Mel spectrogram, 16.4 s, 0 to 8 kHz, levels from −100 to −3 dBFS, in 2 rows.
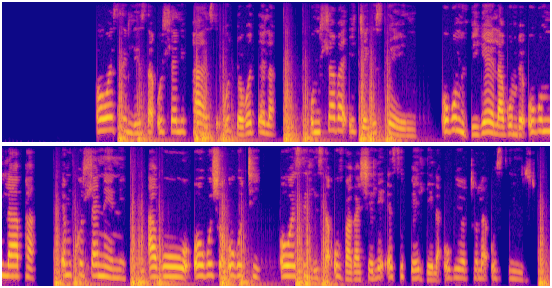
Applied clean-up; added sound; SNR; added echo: none; Knock; 6 dB; none.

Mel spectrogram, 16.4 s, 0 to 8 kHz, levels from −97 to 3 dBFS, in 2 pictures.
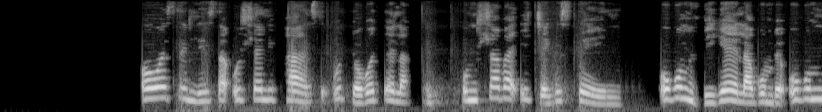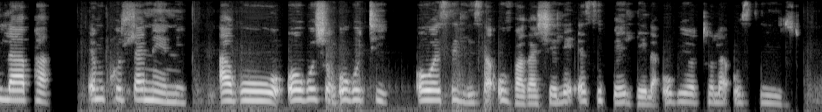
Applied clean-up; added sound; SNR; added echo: neural separator model SepFormer DNS4.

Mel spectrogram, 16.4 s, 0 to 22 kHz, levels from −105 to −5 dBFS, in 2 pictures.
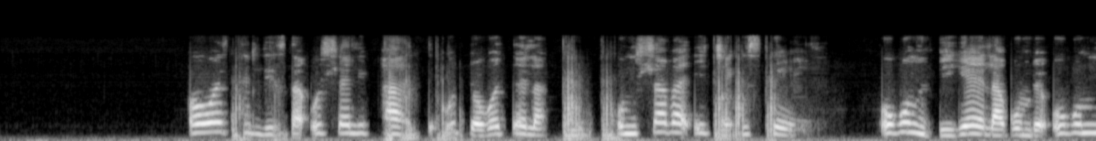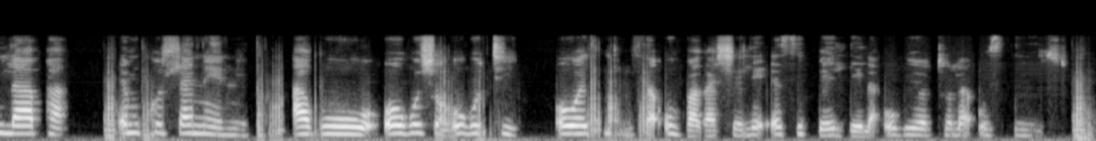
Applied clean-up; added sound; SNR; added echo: neural diffusion model UNIVERSE++.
